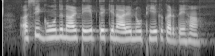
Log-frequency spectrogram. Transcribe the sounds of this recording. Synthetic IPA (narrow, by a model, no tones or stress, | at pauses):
ə̰sĩːɡũːnd̪naːlʈeːp̚d̪eːkɪnaːɾeːnũːʈʰiːkːəɾd̪eːɦãː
